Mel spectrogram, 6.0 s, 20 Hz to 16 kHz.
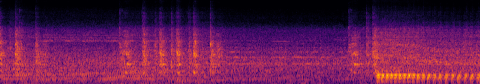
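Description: Jawa Perak's 334 cc single-cylinder engine being started on the electric starter with the clutch pulled in. It runs quietly for about four seconds, then catches with a little throttle and settles into a louder, evenly pulsing idle through its cut-down twin exhausts.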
